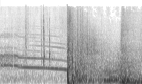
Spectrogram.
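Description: A single sharp gunshot in an audio drama cracks out suddenly after a sustained falling tone, then trails off into a rough, decaying noise.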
